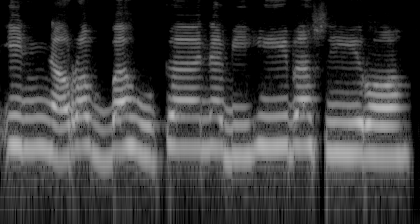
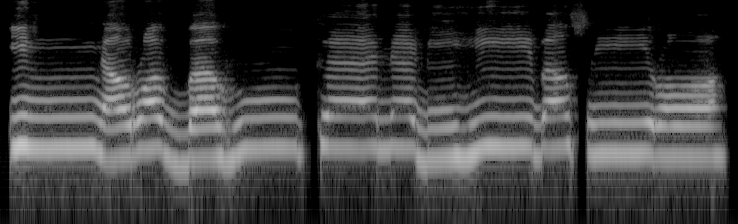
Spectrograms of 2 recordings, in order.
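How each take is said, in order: First: The phrase is rushed with short vowels. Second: The vowels after hu and hi are lengthened. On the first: The speaker calls it wrong. "Baca mentam je laju. So salah" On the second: The speaker calls it right. "kita baca tadi kan bunyi dua akad"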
